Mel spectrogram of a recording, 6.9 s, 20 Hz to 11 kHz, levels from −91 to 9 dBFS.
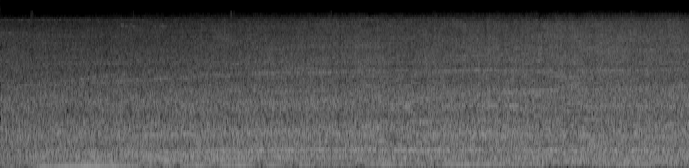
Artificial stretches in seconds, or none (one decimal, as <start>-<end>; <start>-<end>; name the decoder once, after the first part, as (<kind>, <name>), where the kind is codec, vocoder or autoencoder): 3.6-4.4 (codec, SNAC); 5.3-6.0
